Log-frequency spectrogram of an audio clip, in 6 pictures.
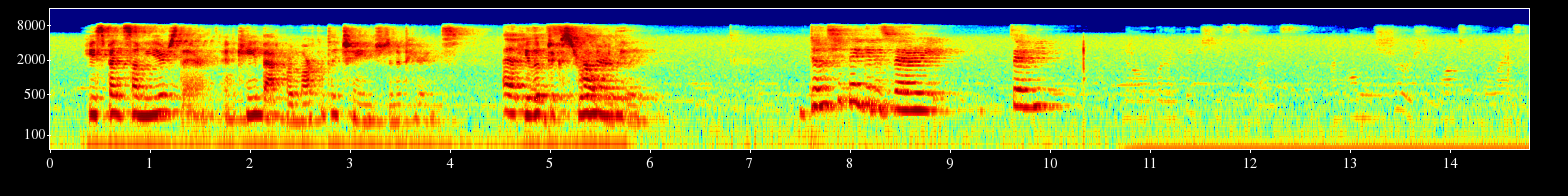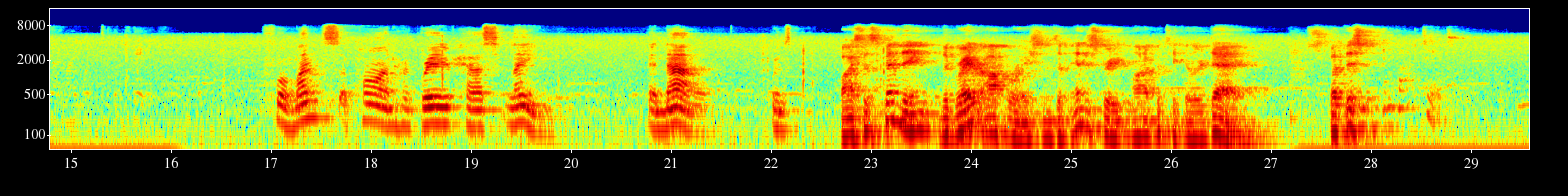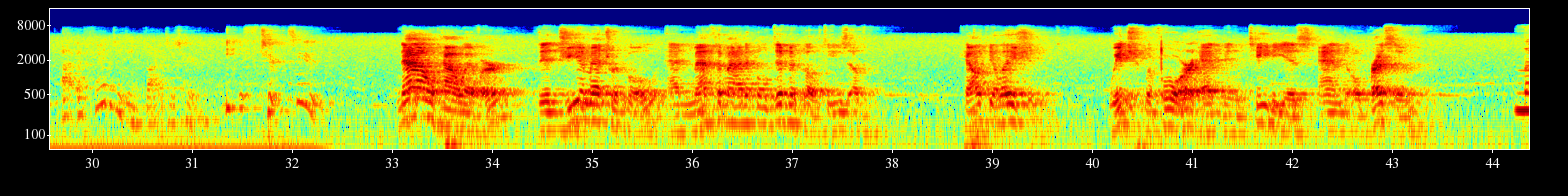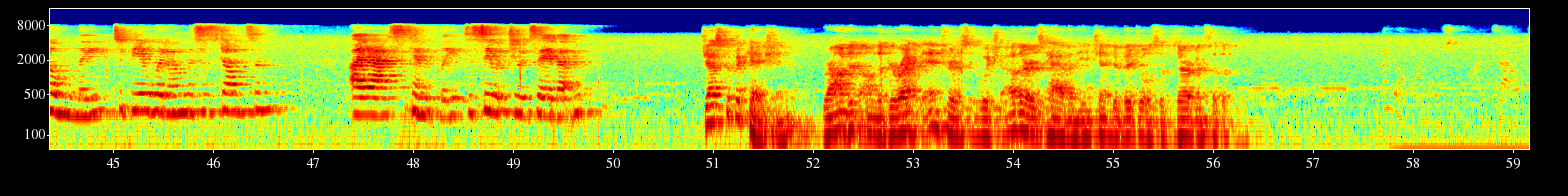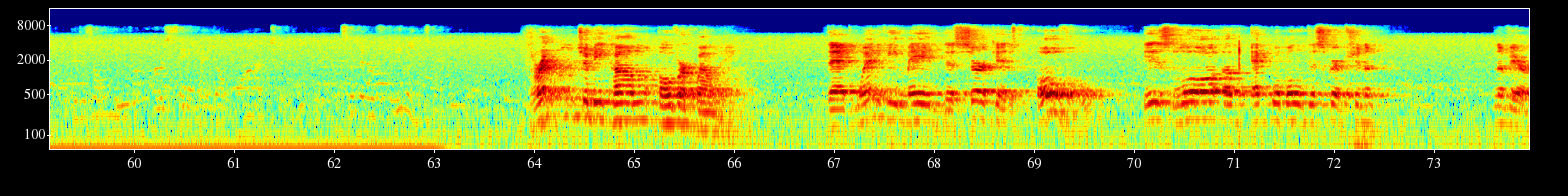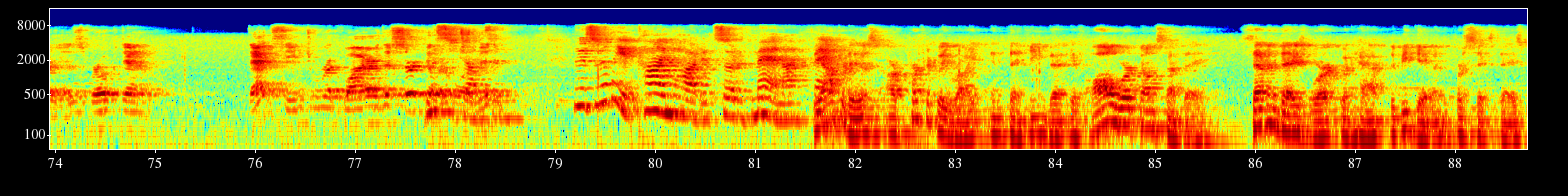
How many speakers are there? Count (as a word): seven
